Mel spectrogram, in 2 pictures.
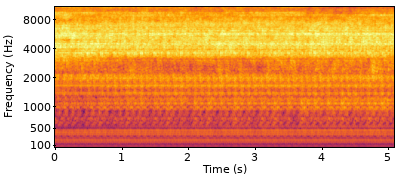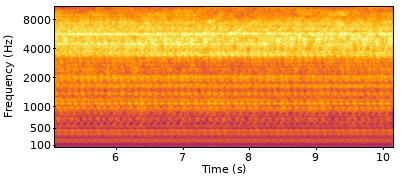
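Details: A nebulizer used by Mom as a breathing aid for little Dobi when she coughs and sneezes: steady, rapid mechanical buzzing with a continuous hiss from the compressor.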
